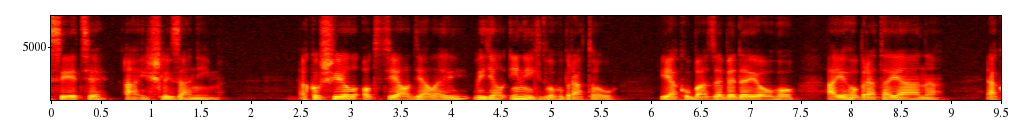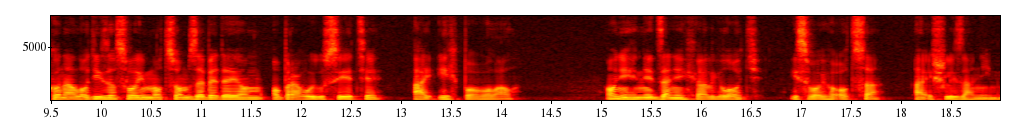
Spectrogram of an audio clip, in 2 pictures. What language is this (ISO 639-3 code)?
slk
